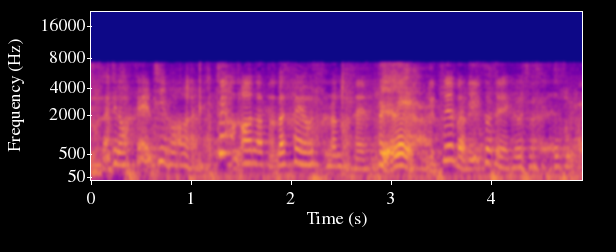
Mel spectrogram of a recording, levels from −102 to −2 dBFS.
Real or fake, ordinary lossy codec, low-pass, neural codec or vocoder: fake; none; 7.2 kHz; codec, 16 kHz, 1 kbps, FunCodec, trained on Chinese and English, 50 frames a second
